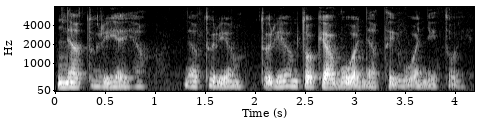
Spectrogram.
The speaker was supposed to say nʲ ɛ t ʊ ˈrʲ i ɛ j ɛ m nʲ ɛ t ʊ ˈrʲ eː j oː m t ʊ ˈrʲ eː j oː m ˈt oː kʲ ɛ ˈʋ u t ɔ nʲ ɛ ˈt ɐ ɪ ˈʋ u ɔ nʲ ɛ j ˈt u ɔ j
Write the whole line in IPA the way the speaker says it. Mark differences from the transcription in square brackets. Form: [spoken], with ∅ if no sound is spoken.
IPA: nʲ ɛ t ʊ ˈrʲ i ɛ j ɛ m nʲ ɛ t ʊ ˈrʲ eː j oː m t ʊ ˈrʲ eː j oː m ˈt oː kʲ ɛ ˈʋ u [∅] ɔ nʲ ɛ ˈt ɐ ɪ ˈʋ u ɔ nʲ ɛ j ˈt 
